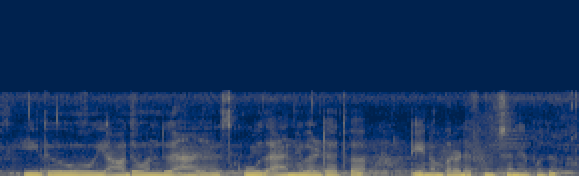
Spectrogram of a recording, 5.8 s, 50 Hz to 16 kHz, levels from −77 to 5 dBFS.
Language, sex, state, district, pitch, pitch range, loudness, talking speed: Kannada, female, Karnataka, Shimoga, 260 Hz, 245-275 Hz, -22 LUFS, 135 wpm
